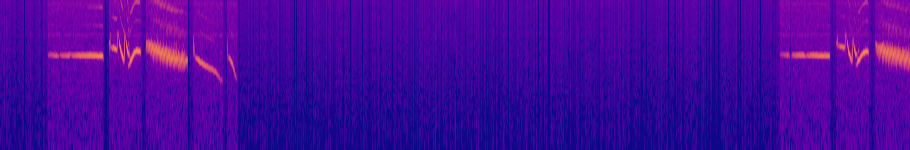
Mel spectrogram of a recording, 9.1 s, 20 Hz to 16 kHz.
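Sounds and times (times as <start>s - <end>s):
bird call high whistle: 0.5s - 2.4s, 7.8s - 9.0s.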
